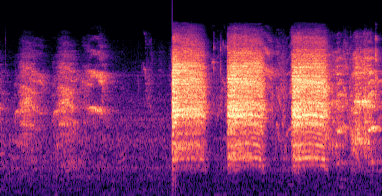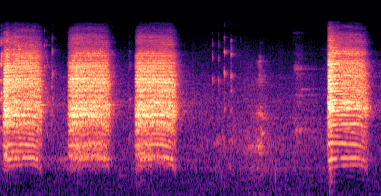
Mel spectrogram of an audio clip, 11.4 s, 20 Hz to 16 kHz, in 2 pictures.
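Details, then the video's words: Eclectus parrot at the Deanery Garden in Pelhřimov on 18 August 2017, giving loud, harsh, grating screeches, each about half a second long and repeated roughly once a second, with fainter squawks in the gaps. "Eklektus různobarvý"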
